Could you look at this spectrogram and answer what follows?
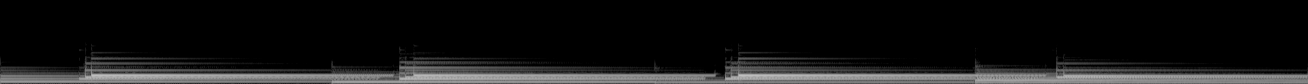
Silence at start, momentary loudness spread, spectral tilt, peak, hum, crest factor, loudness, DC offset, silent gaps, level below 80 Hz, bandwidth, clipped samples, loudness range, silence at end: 0 s; 10 LU; -15.5 dB/octave; -10 dBFS; none; 14 dB; -25 LUFS; under 0.1%; none; -60 dBFS; 1.8 kHz; under 0.1%; 2 LU; 0 s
